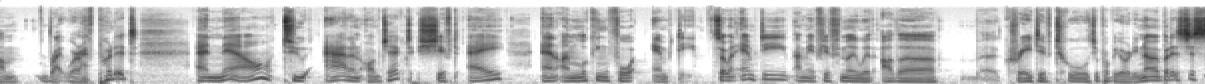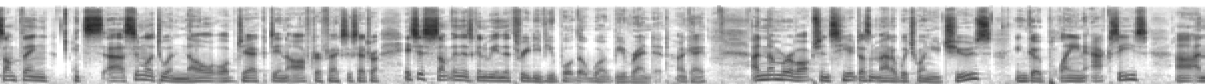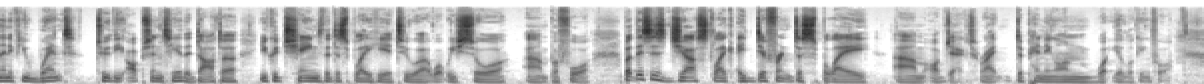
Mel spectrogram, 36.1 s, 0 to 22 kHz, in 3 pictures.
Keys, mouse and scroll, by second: 3.8 shift+a, 22.0 click, 25.6 click, 28.7-29.2 scroll down 1, 29.2-30.0 scroll up 1, 30.0 click, 31.1 middle click, 31.4-33.0 scroll down 1, 33.0 click, 35.5 double click.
